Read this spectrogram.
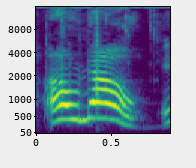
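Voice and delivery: high, loud oh no; alarmed cry. Acted. Lego figure watches the hand attack, alarmed cry. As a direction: gasp it out in alarm.

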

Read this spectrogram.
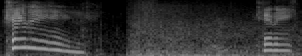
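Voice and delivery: high-pitched call. Real, not acted. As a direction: shout for the kitty way up high. Calling the cat off the desk.

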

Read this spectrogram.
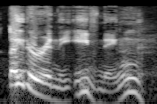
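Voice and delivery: low, even storyteller read; story narration. A narrator's reading. Narrator between character lines.

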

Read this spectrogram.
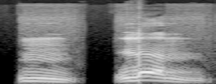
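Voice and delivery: "嗯" as a bare m, then "lem" slowly blended; mute m sound. Shown as a demonstration. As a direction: hum the m, then join it into "lem". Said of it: "所以说要发哑巴音".

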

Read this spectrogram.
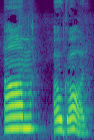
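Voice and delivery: startled loud yelp; scared horror game streamer. Real, not acted. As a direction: caught off guard by a scare.

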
